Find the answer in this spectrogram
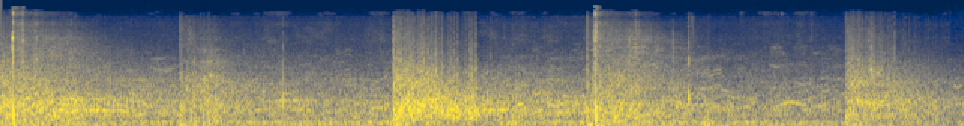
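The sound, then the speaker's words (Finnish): Fireworks go off in a handful of sharp, irregular bangs over a dense, continuous roar of crowd noise and shouting voices during a street riot in Northern Ireland, where rioters throw fireworks, stones and petrol bombs at police in riot gear sheltering behind armoured vehicles. “Poliisi yrittää hallita väkijoukkoja mellakkavarusteissa ja panssaroitujen autojen suojissa, mutta saa niskaansa kiviä, ilotulitusraketteja ja polttopulloja.”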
